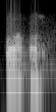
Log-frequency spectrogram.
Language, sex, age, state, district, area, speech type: Assamese, male, 60+, Assam, Golaghat, rural, conversation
